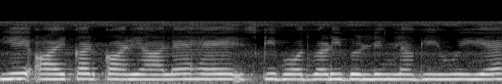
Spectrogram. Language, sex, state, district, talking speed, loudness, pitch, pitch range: Hindi, female, Chhattisgarh, Bilaspur, 145 wpm, -12 LUFS, 235 Hz, 235-245 Hz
